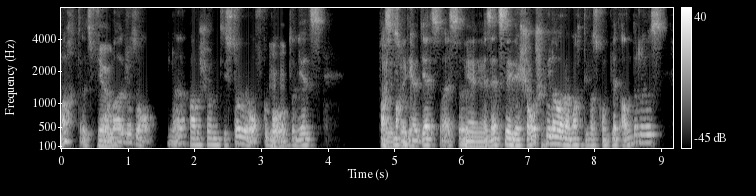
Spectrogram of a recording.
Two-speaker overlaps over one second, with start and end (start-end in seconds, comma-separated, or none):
none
